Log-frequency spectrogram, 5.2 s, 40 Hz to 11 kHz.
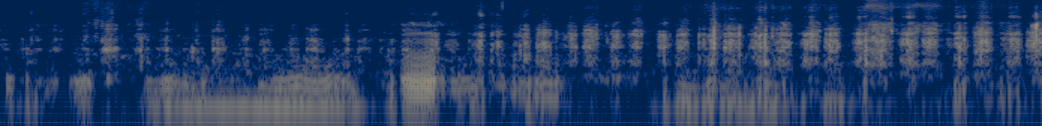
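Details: Daisy the Bulldog, playing with a branch on a walk in Erindale Park in July 2014, pants in short quick breaths. Human speech and low rumbling sound over the early part.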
